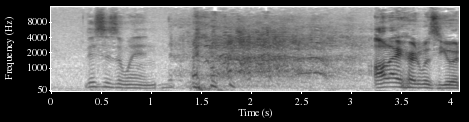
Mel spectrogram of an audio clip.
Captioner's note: audience laughs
